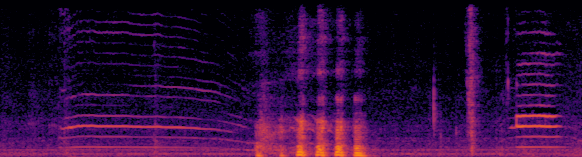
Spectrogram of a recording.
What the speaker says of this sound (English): Yes, that's a cat.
